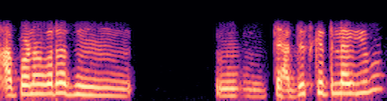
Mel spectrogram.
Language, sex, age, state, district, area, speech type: Odia, female, 18-30, Odisha, Ganjam, urban, conversation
